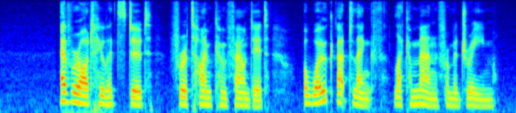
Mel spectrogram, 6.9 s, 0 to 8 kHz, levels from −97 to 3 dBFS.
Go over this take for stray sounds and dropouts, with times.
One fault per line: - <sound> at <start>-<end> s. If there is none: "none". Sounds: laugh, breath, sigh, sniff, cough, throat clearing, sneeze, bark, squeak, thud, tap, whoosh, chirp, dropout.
none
